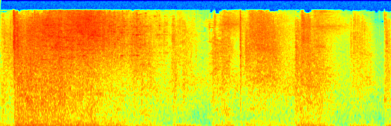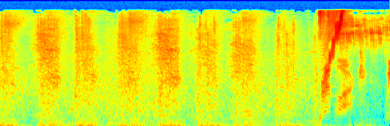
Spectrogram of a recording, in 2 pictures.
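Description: Heavy metal footsteps stomp in a steady rhythm.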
